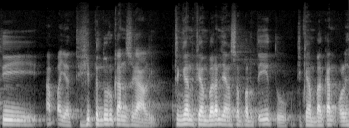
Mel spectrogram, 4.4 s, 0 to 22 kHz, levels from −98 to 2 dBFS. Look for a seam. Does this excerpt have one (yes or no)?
yes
